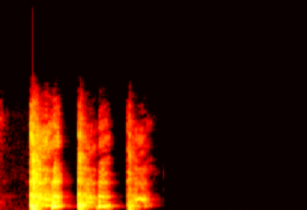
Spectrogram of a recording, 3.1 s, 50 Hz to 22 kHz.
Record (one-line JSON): {"cough_length": "3.1 s", "cough_amplitude": 29540, "cough_signal_mean_std_ratio": 0.36, "survey_phase": "beta (2021-08-13 to 2022-03-07)", "age": "65+", "gender": "Female", "wearing_mask": "No", "symptom_none": true, "smoker_status": "Never smoked", "respiratory_condition_asthma": false, "respiratory_condition_other": false, "recruitment_source": "REACT", "submission_delay": "2 days", "covid_test_result": "Negative", "covid_test_method": "RT-qPCR", "influenza_a_test_result": "Unknown/Void", "influenza_b_test_result": "Unknown/Void"}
